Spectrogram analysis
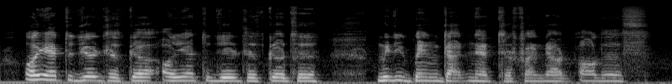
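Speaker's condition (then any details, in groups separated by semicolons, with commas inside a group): Mobius syndrome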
